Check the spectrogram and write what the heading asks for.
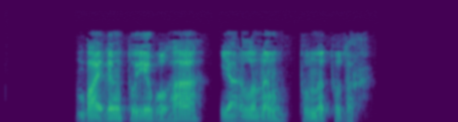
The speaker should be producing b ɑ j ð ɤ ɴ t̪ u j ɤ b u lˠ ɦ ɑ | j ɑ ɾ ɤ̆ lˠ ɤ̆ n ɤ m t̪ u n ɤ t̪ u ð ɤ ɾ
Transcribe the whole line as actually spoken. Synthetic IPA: b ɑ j ð ɤ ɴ t̪ u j ɤ b u lˠ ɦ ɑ | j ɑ ɾ ɤ̆ lˠ ɤ̆ n ɤ ɴ t̪ u n ɤ t̪ u ð ɤ ɾ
